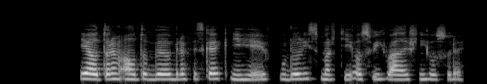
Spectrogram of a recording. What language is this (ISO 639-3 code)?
ces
